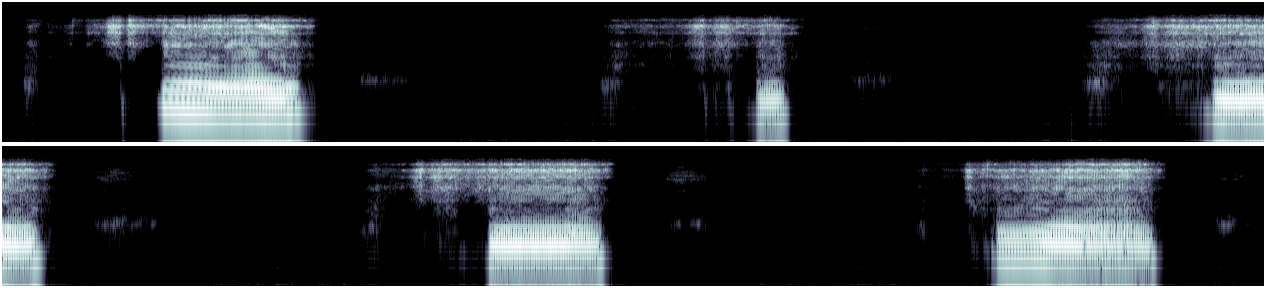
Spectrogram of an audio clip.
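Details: Female snoring during sleep, professionally recorded: loud, rattling snores about every two and a half seconds, with quiet breathing between them.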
